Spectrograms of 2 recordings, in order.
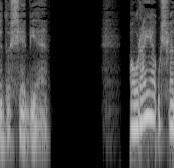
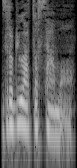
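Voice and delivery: ordinary delivery

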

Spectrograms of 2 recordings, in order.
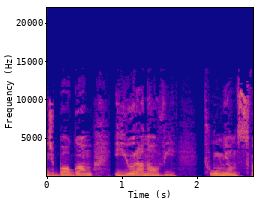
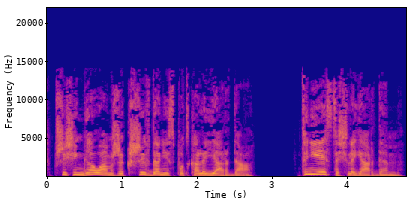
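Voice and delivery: loud rebuttal, starting high and coming down; angry retort; 4 semitones higher, 6 dB louder than usual. A narrator's reading. Attacking woman denies he is Lejard, angry retort. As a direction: throw the accusation back forcefully.

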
